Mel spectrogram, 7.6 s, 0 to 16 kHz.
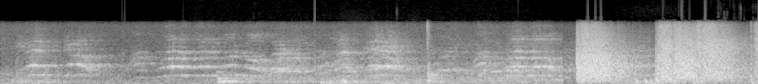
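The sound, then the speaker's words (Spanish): Gunfire from Civil Guards shooting at the ceiling of the Spanish Congress of Deputies in 1981: shouting voices come first, then two long, loud, dense bursts of shots. “un grupo de guardias civiles disparando al techo del Congreso de los Diputados el 23 de febrero de 1981”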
